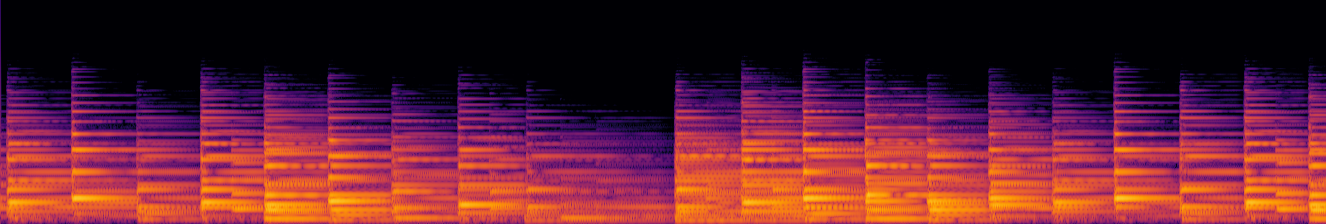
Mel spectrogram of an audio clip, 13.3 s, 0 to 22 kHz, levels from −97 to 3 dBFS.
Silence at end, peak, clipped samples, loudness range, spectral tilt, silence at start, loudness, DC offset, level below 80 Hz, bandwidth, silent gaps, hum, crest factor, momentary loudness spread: 0 s; -2 dBFS; under 0.1%; 5 LU; -9.5 dB/octave; 0 s; -18 LUFS; under 0.1%; -46 dBFS; 5.6 kHz; none; none; 16 dB; 12 LU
